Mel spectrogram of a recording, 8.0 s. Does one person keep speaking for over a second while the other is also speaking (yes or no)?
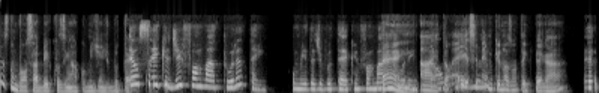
yes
